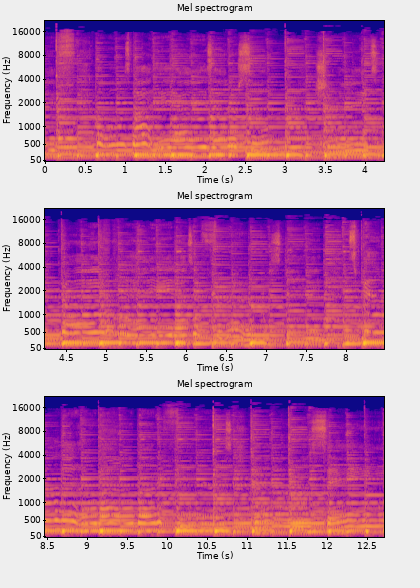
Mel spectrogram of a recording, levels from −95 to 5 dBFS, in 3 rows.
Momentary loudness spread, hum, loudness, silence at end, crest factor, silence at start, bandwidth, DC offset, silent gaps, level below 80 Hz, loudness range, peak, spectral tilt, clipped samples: 5 LU; none; -19 LUFS; 0 s; 16 dB; 0 s; 17.5 kHz; under 0.1%; none; -64 dBFS; 1 LU; -2 dBFS; -5.5 dB/octave; under 0.1%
